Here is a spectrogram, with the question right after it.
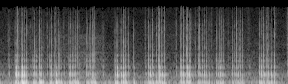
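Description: Fingernails scratch the glossy paper cover of an orange "Diary of a Wimpy Kid" paperback book held solid in both hands. The result is a series of soft, dull scratching bursts with short pauses between them, heavy in low rumble and with very little bright content.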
